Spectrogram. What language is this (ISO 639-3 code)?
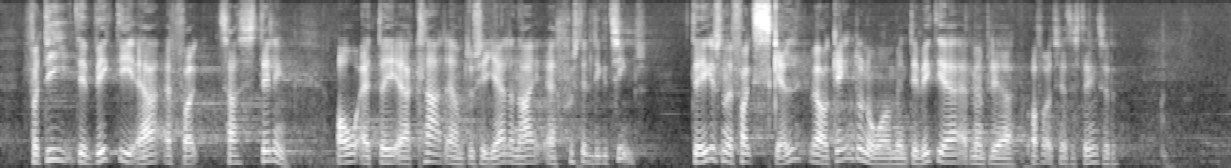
dan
